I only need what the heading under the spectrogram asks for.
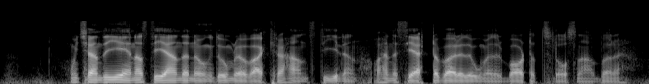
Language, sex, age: Swedish, male, 36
